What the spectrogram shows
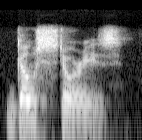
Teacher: The S's are going to connect.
